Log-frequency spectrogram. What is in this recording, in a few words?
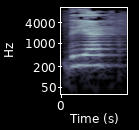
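"driad", Spanish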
